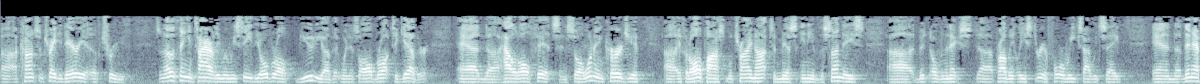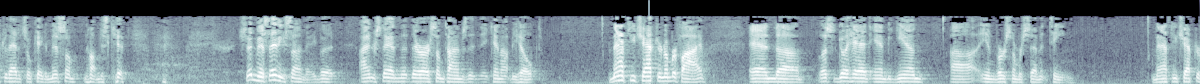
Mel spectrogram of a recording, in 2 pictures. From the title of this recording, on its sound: Ketha Heights Baptist Church ~ Live Broadcast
